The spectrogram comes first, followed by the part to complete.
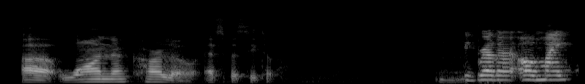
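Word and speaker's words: Giancarlo Esposito: no, now that I know how to say his name, Mm, it's Juan Carlo Esposito.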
